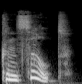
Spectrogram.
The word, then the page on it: consult: British English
